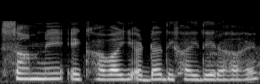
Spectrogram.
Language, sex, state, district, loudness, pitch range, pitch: Hindi, female, Haryana, Rohtak, -16 LUFS, 220-250 Hz, 230 Hz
